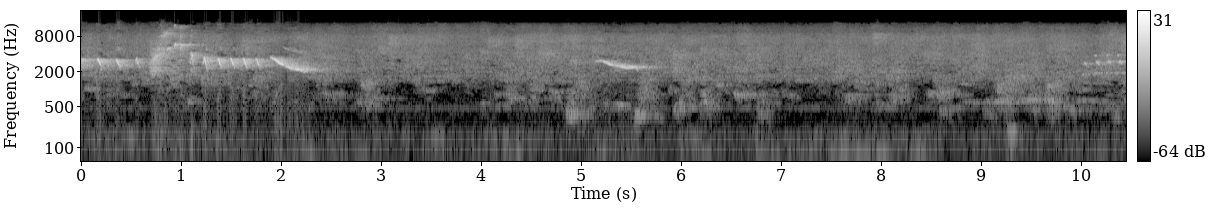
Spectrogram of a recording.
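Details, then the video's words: Wild kukluk bird giving a short burst of rapid high trilled notes ending in a falling whistle, then near silence and one soft downslurred whistle, with a faint trill at the very end. "burung kukluk"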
